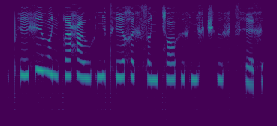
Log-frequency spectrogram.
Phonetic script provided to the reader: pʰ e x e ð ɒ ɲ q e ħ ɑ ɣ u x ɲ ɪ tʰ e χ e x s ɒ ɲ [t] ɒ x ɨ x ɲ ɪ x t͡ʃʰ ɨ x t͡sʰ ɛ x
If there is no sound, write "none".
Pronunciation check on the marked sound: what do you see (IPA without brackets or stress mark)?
c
